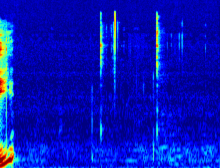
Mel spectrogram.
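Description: A few faint computer mouse clicks, about four spread over the first second and a half, against near silence, with the end of a spoken word at the very start.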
